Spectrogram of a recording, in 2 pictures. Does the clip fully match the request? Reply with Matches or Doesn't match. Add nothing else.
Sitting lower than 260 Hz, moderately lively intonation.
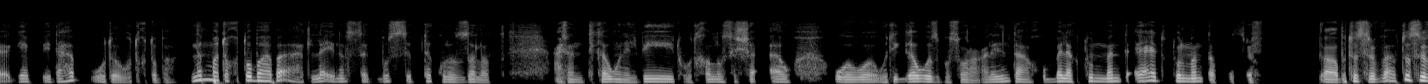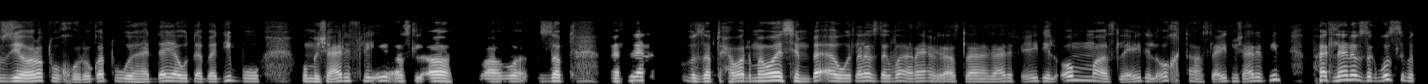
Matches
